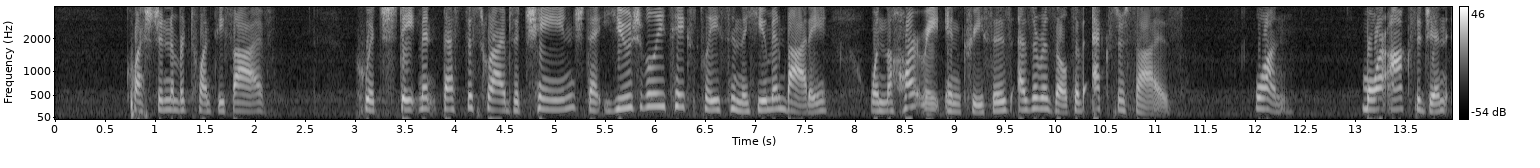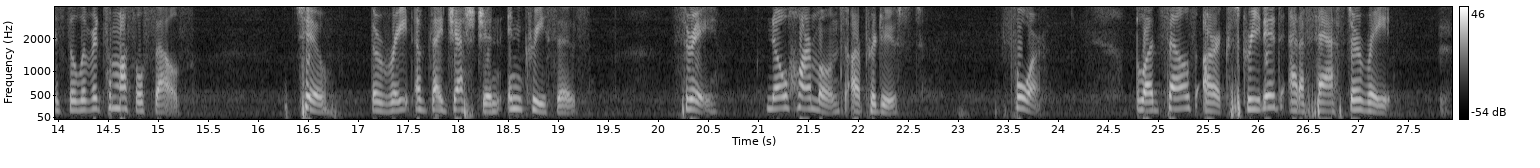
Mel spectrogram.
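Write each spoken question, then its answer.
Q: Which statement best describes a change that usually takes place in the human body when the heart rate increases as a result of exercise?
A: 1: More oxygen is delivered to muscle cells.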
